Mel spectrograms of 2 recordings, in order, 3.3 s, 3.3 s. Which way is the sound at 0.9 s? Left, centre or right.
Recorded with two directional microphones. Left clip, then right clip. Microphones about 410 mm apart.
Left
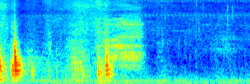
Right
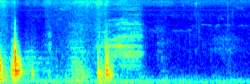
Centre.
